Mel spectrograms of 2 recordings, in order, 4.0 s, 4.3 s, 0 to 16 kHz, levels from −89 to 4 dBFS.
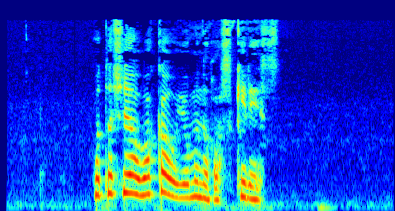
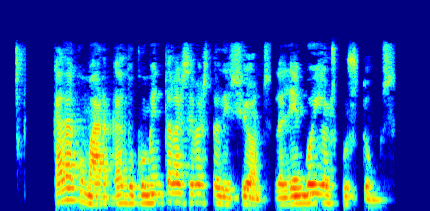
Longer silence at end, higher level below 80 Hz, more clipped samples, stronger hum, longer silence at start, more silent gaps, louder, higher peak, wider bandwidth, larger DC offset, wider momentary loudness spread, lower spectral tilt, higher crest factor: first, 0.7 s vs 0.35 s; first, -50 dBFS vs -60 dBFS; neither; neither; first, 0.95 s vs 0.15 s; second, none vs 0.27-0.53 s; first, -13 LUFS vs -18 LUFS; about the same, 0 dBFS vs -2 dBFS; first, 11.5 kHz vs 7.6 kHz; neither; about the same, 8 LU vs 10 LU; about the same, -5 dB/octave vs -5.5 dB/octave; about the same, 16 dB vs 16 dB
